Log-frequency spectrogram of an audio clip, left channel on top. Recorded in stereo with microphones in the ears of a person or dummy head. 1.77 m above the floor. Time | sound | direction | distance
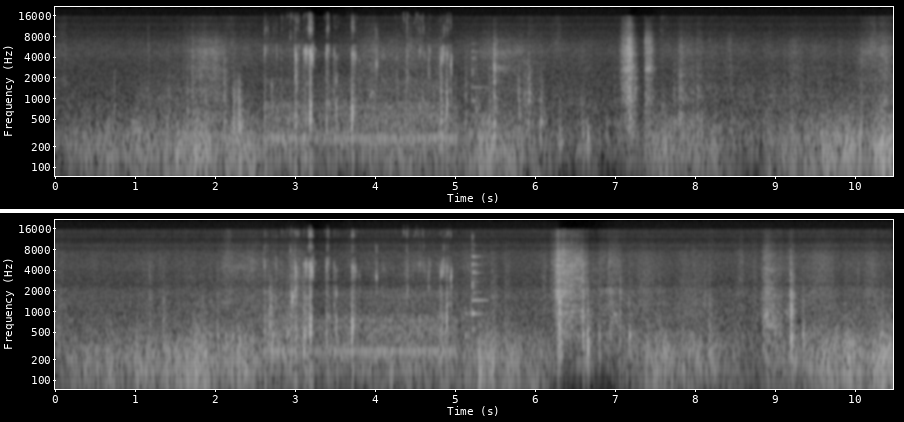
2.6 | chewing | 15° left (ahead or behind) | ?
5.2 | dishes clattering | 45° right (ahead or behind) | ?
